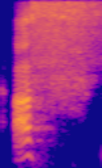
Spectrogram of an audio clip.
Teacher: দেখেন আপনি চাপ দেন চারটে দাঁত এক জায়গা করে, আর জিভের আগাটা ওর গায়ে ধাক্কা লাগিয়ে একটা আওয়াজ করেন, দেখবেন যা উচ্চারণ হচ্ছে আজ, আস। দেখবেন আপনার সিটি বেরোচ্ছে সিনের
